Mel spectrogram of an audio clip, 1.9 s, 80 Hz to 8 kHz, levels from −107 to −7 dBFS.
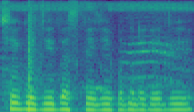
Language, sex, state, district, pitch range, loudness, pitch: Hindi, male, Bihar, Madhepura, 150-160 Hz, -31 LUFS, 150 Hz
